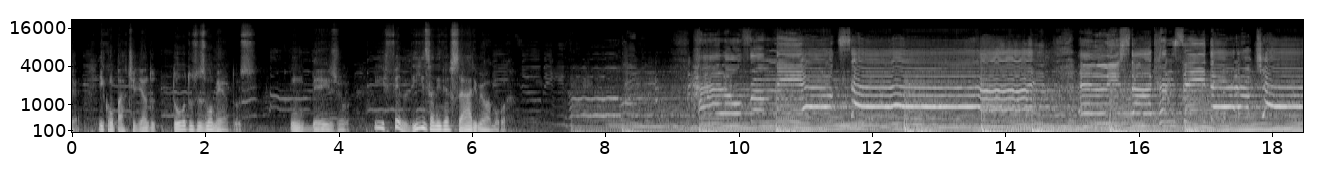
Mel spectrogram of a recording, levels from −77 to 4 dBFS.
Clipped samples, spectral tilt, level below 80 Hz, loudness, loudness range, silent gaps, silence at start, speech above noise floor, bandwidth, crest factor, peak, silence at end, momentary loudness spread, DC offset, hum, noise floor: under 0.1%; -5 dB/octave; -26 dBFS; -17 LUFS; 7 LU; none; 0 s; 26 dB; 17 kHz; 14 dB; -4 dBFS; 0 s; 14 LU; under 0.1%; none; -44 dBFS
